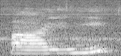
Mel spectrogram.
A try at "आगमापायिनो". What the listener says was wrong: पाई, नो है कि नी है? हाँ, नो।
